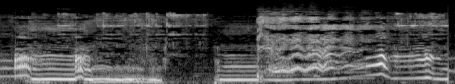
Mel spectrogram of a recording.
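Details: A dog, prompted by a person singing "say a woo", gives drawn-out, sliding 'woo' howls with a whiny, talking quality over light background music. Its owner asks if it is complaining.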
